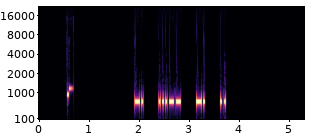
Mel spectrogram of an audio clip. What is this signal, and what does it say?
Morse code, heard as a keyed tone, about 36 wpm, spaced as for 20 wpm, 700 Hz. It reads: N3NI
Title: USA Call Signs - 4 Characters - 3x Character Spacing - 35wpm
